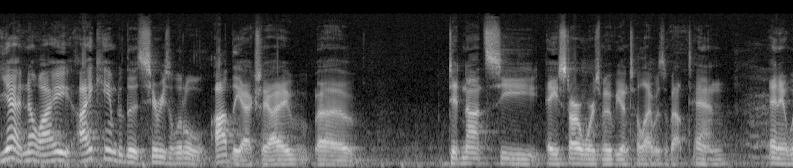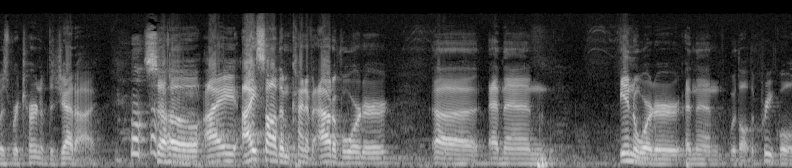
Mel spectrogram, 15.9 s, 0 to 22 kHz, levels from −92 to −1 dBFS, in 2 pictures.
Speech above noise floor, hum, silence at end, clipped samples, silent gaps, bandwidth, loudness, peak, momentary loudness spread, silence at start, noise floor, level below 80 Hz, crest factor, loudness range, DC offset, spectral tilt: 23 dB; none; 0 s; under 0.1%; none; 16 kHz; -22 LUFS; -8 dBFS; 13 LU; 0 s; -45 dBFS; -46 dBFS; 16 dB; 7 LU; under 0.1%; -4 dB/octave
